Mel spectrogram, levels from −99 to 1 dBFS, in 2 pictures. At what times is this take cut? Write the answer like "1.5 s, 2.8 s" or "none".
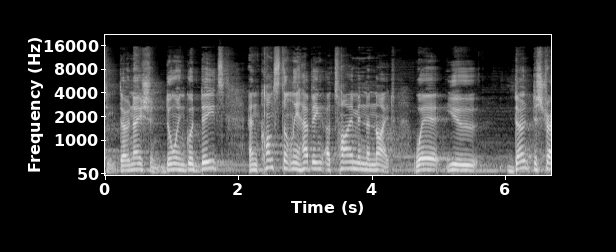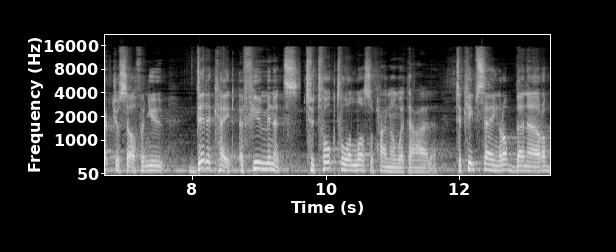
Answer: none

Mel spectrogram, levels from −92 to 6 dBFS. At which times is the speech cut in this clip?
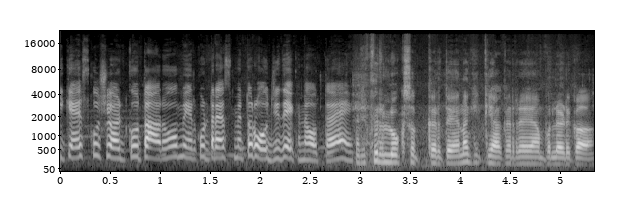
3.0 s

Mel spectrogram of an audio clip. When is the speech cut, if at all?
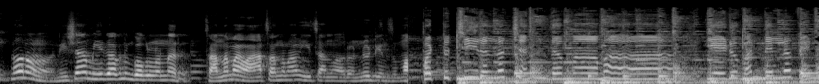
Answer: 1.9 s, 4.1 s

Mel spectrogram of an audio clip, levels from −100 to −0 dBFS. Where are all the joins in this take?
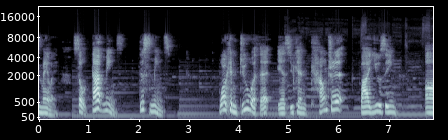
none

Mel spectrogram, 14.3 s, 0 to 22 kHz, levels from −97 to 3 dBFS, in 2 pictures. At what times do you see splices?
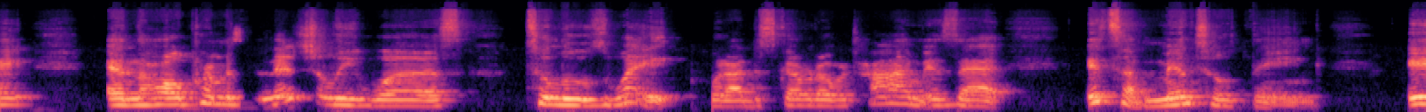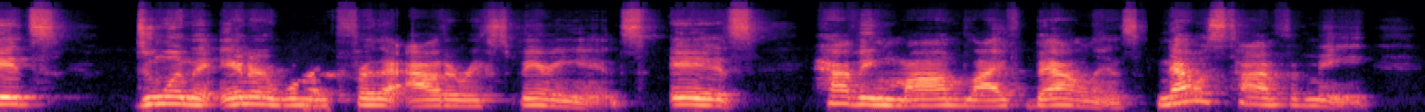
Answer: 3.5 s, 12.8 s

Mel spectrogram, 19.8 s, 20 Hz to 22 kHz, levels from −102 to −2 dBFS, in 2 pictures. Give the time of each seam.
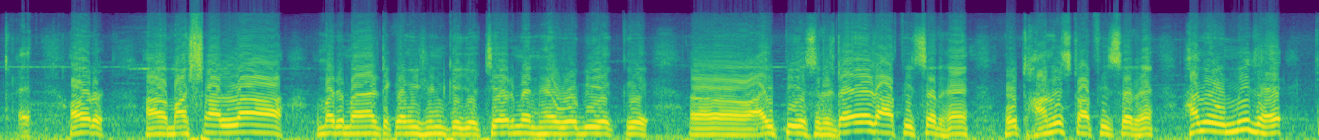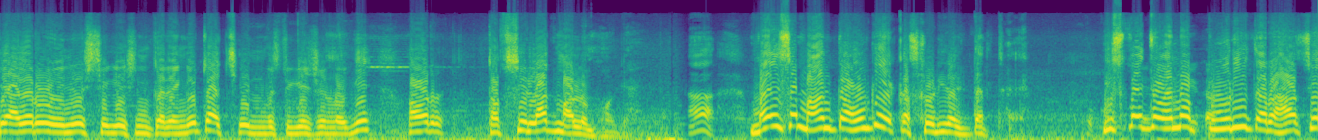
15.2 s

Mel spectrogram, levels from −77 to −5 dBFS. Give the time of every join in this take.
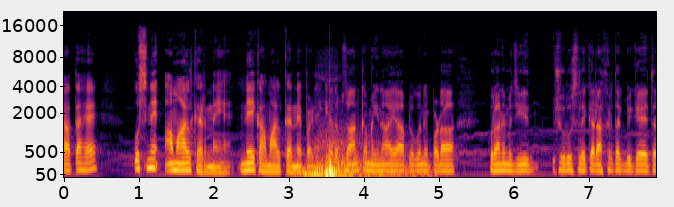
3.6 s

